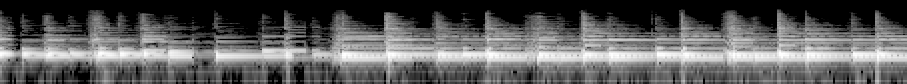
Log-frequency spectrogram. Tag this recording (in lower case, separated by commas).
music, ukulele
